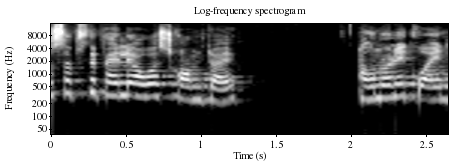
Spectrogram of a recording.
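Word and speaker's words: Auguste Comte: देखिए, सबसे पहले ऑगस्ट कॉम्ट आते हैं, जिनको बहुत से लोग ऑगस्ट कॉम्टे प्रोनाउंस करते हैं। प्रोनाउंसिएशन कभी गलत नहीं होती, जैसे मर्जी कर लीजिए, मैं इसे ऑगस्ट कॉम्ट के नाम से ही जानती हूँ।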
